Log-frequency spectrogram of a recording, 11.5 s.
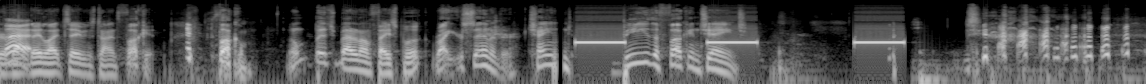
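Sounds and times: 
speech: 0.0 - 7.6, 9.6 - 11.3
censor bleep: 5.8 - 6.3, 7.1 - 7.6, 8.6 - 9.1
laughter: 9.7 - 11.4.

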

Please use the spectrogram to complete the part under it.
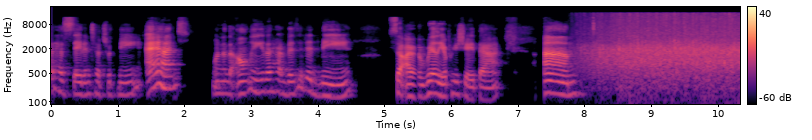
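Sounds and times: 
speech: 0.0 - 8.2
audience applause: 7.9 - 10.3.

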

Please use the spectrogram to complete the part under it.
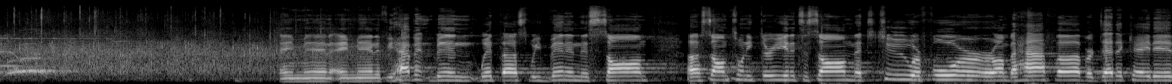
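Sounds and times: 
church congregation clapping at a morning service: 0.0 - 4.0
speech: 2.8 - 11.7.

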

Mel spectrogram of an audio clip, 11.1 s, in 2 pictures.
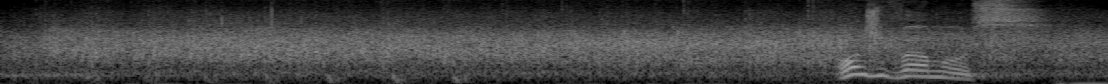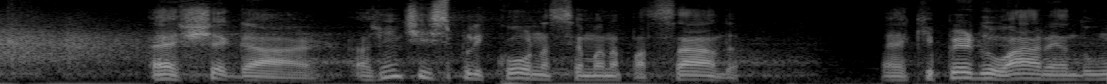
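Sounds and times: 
audience applause: 0.0 - 6.2
speech: 4.2 - 5.2, 6.3 - 9.4, 10.0 - 11.0.

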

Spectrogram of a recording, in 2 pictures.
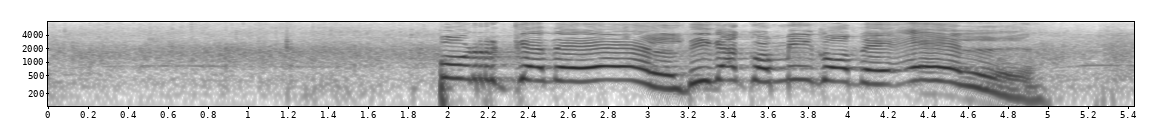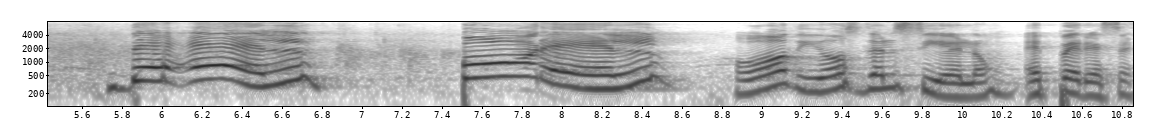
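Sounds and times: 
audience applause: 0.0 - 2.4, 4.8 - 7.5
speech: 2.3 - 5.1, 5.7 - 6.9, 7.8 - 10.8.

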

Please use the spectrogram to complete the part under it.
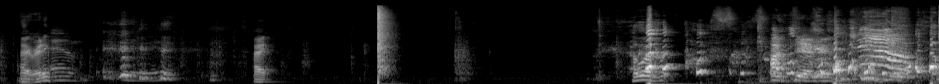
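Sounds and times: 
speech: 0.2 - 1.5, 2.6 - 2.8, 6.3 - 6.8, 7.8 - 9.2
laughter: 1.0 - 2.0, 6.0 - 9.3
hand clap: 3.8 - 4.1.

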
